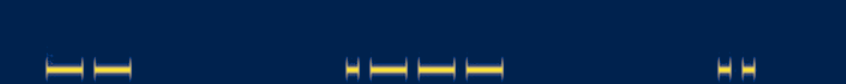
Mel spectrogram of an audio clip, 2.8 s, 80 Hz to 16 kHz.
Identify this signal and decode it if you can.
Morse code, heard as a keyed tone, about 29 wpm, spaced as for 10 wpm, 700 Hz. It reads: MJI
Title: USA Call Signs - 6 Characters - 6x Character Spacing - 30wpm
